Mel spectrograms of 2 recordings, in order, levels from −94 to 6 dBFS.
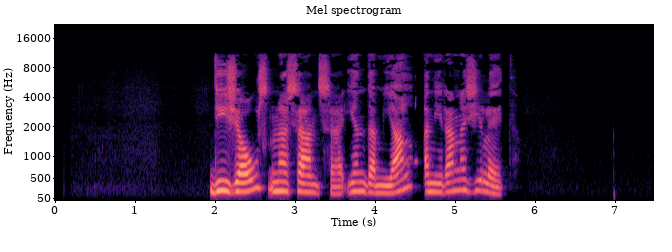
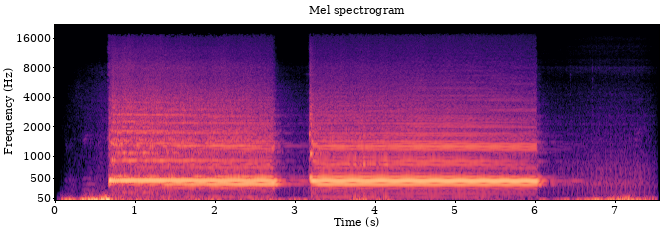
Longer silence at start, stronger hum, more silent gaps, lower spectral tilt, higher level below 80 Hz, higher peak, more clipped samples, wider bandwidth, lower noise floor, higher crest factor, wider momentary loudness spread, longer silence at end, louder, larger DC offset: first, 1.95 s vs 0.1 s; neither; neither; about the same, -4.5 dB/octave vs -5 dB/octave; second, -74 dBFS vs -32 dBFS; about the same, -2 dBFS vs -2 dBFS; neither; first, 11.5 kHz vs 10 kHz; first, -80 dBFS vs -36 dBFS; first, 20 dB vs 10 dB; first, 10 LU vs 5 LU; first, 1.9 s vs 0.15 s; second, -20 LUFS vs -12 LUFS; neither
